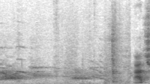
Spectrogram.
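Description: A dog barking in the first half second, then a single sharp knock about one and a half seconds in as a door is shut.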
